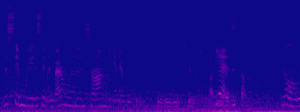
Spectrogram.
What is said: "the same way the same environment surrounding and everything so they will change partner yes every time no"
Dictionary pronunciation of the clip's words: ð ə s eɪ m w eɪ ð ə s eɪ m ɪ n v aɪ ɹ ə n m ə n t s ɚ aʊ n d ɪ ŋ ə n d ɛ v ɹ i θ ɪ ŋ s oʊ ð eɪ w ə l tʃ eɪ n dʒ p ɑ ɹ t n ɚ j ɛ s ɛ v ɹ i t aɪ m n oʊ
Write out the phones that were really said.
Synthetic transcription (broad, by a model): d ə s eɪ m w eɪ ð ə s eɪ m ɪ n v aɪ ɹ ə n m ə n t s ɚ aʊ n d ɪ ŋ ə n ɛ v ɹ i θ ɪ ŋ s oʊ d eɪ w ə l tʃ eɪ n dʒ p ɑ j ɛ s ɛ v ɹ i t aɪ m n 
